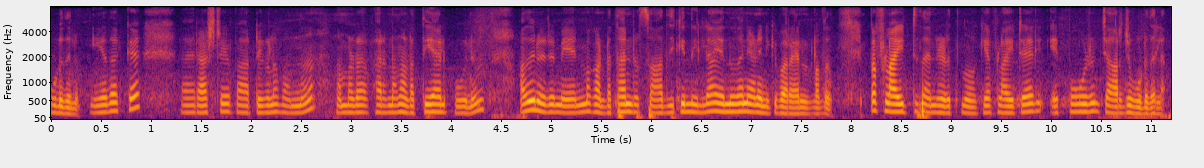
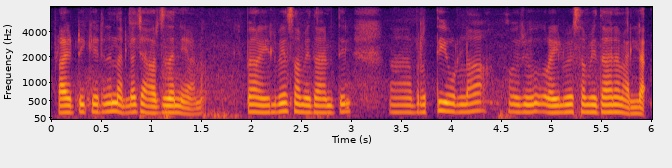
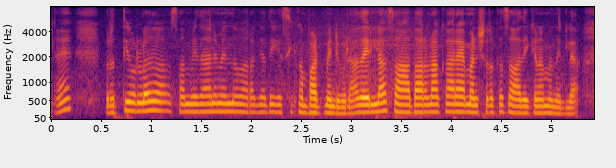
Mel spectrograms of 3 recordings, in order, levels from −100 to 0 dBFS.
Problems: background sounds at intervals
